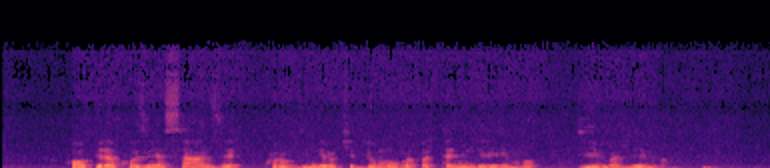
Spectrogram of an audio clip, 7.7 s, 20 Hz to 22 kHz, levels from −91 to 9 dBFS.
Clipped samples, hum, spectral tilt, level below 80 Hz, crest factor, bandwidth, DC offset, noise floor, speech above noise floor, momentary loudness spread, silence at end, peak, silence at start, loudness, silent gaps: under 0.1%; none; -7.5 dB/octave; -50 dBFS; 18 dB; 16.5 kHz; under 0.1%; -55 dBFS; 30 dB; 12 LU; 0.5 s; -10 dBFS; 0.05 s; -26 LUFS; none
